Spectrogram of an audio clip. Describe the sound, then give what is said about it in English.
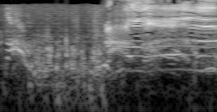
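A person screaming while on a treadmill, producing strained, pained vocal cries and wails that become more drawn-out and sustained in the second half. “This is the sound of me on the treadmill when Greeny mentioned us.”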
